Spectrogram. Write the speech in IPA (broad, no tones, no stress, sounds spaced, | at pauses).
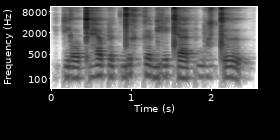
k j o kʼ ɛ̤ ɐ̯ p ø k d̪ ɯ x k ø b j i tʰ ɜ k b ɔ̤ z tʼ ɯ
